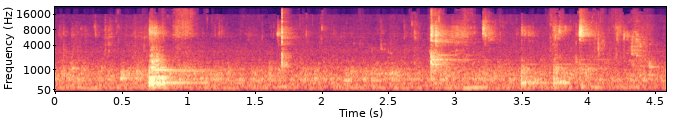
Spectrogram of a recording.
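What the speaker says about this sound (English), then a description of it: "I am going to soak this cheesecloth with this bourbon." Bourbon is poured and squeezed into cheesecloth, giving faint, close wet squelches and drips that come in several short, separate bursts over a quiet background.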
